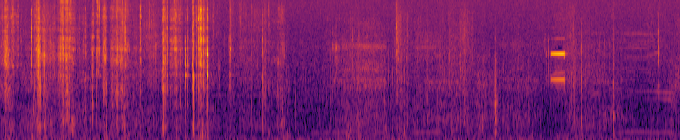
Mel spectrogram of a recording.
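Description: A hand digger scraping and crunching into soil and leaf litter in quick strokes over the first three seconds. Later, short low hums and, about eight seconds in, one short high beep from the metal-detecting gear signalling a metal target in the hole.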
